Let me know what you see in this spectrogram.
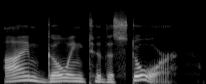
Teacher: in the sentence, I'm going to the store, the words going and store are the melody. But I'm tothe, those are background. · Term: stressed words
